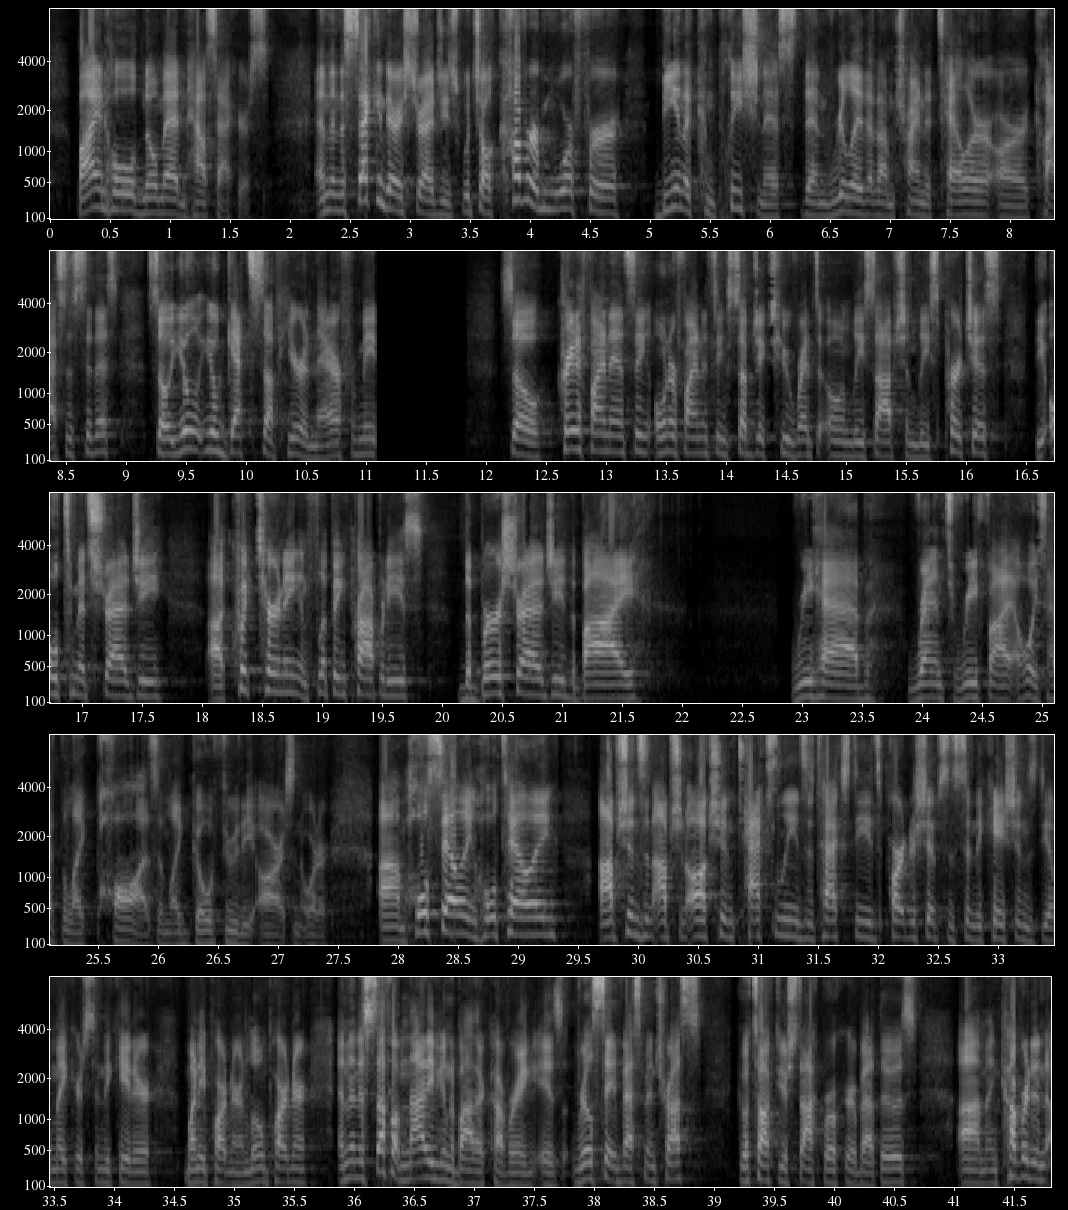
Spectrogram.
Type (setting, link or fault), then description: setting, live audience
